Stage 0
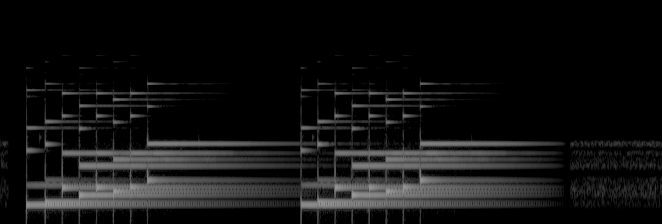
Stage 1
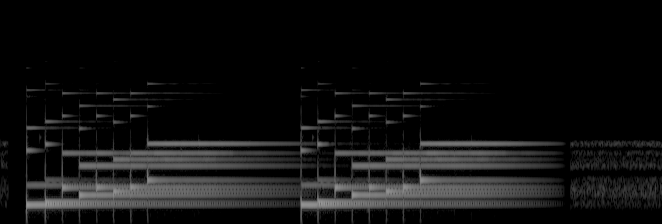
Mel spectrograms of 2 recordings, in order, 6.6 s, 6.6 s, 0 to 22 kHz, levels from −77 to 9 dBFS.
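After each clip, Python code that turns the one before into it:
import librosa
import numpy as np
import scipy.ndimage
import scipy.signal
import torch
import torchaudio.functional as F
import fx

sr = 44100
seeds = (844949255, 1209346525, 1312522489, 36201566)

y = scipy.signal.sosfilt(scipy.signal.butter(2, 48.0, 'highpass', fs=sr, output='sos'), x)
y = fx.rider(y, sr, range_db=4, speed_s=0.5)
y = fx.high_shelf(y, sr, hz=2200.0, db=-10.0)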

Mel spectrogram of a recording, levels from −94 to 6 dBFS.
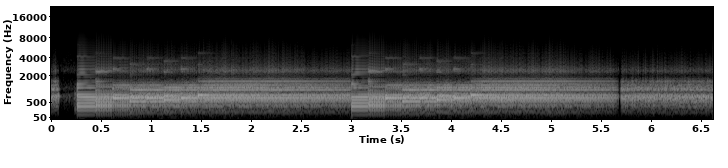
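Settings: y = fx.cycle_switch(x, sr, every=3, mode='muted')
y = fx.vowel_filter(y, sr, vowel='a')
y = fx.env_flatten(y, sr, amount_pct=70)
y = y * librosa.db_to_amplitude(4.5)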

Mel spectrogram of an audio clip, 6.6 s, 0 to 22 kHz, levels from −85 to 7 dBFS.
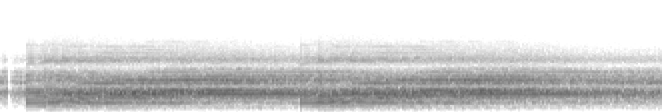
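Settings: y = fx.rev_plate(x, sr, seeds[0], rt60_s=4.6, hf_ratio=0.8, predelay_ms=95, drr_db=-4.5)
y = y * librosa.db_to_amplitude(-2.0)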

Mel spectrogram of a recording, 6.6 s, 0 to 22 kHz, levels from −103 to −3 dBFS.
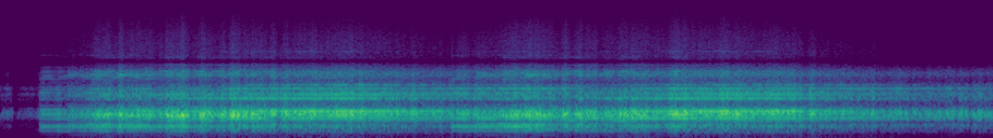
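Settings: y = fx.fixed_phaser(x, sr, hz=710.0, stages=8)
y = y + 10.0 ** (-3.5 / 20.0) * np.pad(y, (int(342 * sr / 1000.0), 0))[:len(y)]
y = fx.upward_expand(y, sr, threshold_db=-49.0, expansion=2.5)
y = y * librosa.db_to_amplitude(3.0)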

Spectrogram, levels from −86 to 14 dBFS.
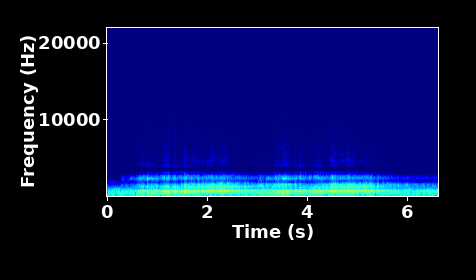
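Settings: y = fx.dmg_noise_band(x, sr, seeds[1], low_hz=130.0, high_hz=870.0, level_db=-49.0)
y = y * librosa.db_to_amplitude(4.0)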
